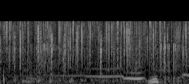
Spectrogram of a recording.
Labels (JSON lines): {"label": "biophony, cascading saw", "recorder": "SoundTrap 600 or HydroMoth"}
